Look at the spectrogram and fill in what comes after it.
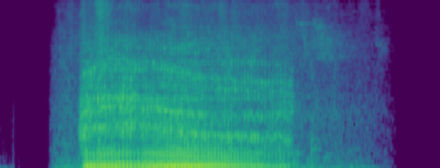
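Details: Tiger roaring: one long, deep, rumbling roar lasting about two seconds, swelling and then fading into a rough breathy tail.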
